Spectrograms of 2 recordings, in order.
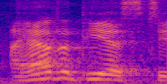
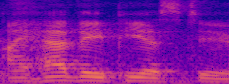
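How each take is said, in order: First: It is said very loudly, almost yelling. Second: It is said at a normal, quieter volume. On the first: The speaker calls it wrong. "You're still yelling" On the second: The speaker calls it right. "There you go"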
